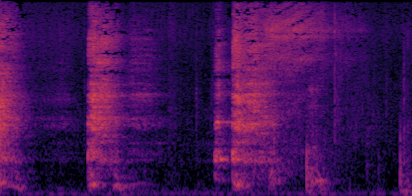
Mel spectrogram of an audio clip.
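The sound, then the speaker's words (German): A man coughing on a doctor's instruction during a medical examination, right after being told to breathe deeply: a few faint, soft coughs spaced out over several seconds. “Husten.”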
